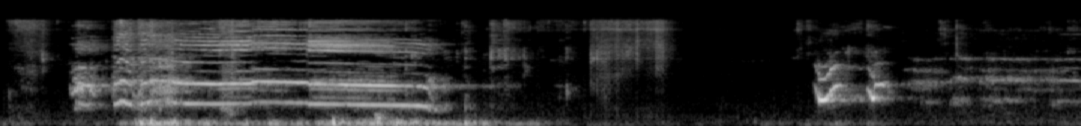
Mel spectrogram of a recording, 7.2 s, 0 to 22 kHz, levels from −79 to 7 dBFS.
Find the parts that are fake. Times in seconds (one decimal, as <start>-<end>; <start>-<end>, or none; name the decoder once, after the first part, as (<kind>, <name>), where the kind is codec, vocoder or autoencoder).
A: 3.8-4.9 (autoencoder, DAC-VAE)

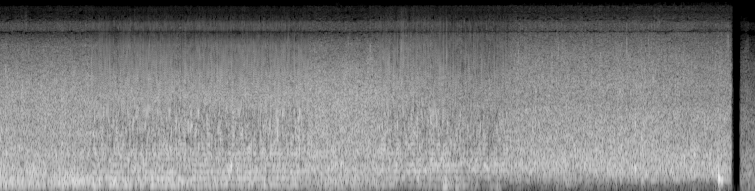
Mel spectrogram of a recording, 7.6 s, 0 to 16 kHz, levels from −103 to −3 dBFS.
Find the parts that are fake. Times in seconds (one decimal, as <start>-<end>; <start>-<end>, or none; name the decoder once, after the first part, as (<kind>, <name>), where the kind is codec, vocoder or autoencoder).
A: 0.9-3.1 (vocoder, BigVGAN v2); 3.8-5.1

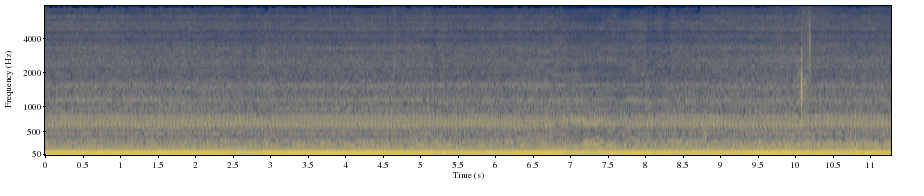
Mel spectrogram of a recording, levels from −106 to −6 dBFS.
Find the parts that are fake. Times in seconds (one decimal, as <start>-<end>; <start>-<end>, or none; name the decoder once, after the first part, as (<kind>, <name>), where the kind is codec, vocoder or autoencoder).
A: 6.8-8.0 (codec, SNAC)

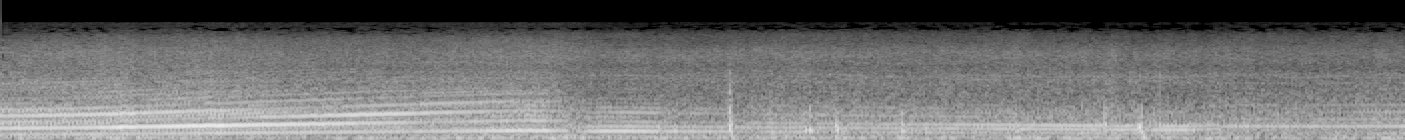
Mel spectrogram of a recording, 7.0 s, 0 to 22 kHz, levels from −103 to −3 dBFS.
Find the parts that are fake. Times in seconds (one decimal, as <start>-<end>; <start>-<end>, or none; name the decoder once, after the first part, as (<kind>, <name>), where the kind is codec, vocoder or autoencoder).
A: 2.6-3.3 (autoencoder, DAC-VAE)

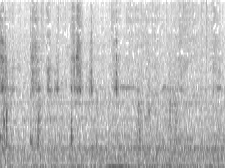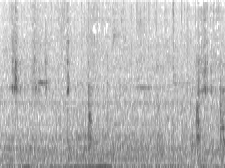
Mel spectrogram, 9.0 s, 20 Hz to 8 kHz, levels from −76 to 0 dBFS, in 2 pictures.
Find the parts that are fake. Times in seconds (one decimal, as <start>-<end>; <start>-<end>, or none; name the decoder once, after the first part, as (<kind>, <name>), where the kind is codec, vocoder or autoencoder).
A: none

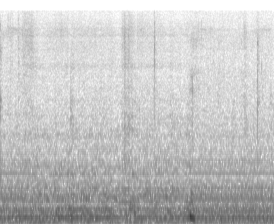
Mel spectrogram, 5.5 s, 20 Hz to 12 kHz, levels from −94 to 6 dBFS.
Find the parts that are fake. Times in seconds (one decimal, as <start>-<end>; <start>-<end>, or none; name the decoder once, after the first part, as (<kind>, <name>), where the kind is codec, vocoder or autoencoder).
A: 0.5-3.8 (codec, SNAC)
